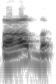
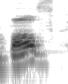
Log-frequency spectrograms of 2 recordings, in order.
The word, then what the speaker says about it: Badb: hateful; Nemon, the venomous; Bao, or Badb, Bob, if you prefer, or Bov. Bao is how I've heard it pronounced in modern times.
